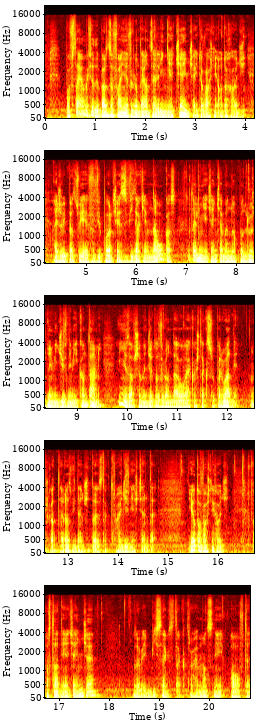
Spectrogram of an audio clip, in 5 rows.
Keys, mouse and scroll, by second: 3.1 middle click, 3.4 middle click, 4.3-5.7 middle drag, 6.9 a, 7.0 a, 8.2 click, 9.2-10.8 drag, 11.0-15.4 middle drag, 15.6 middle click, 16.4 a, 16.6 a, 17.7 click, 18.4-20.0 drag, 20.2-20.8 middle drag.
